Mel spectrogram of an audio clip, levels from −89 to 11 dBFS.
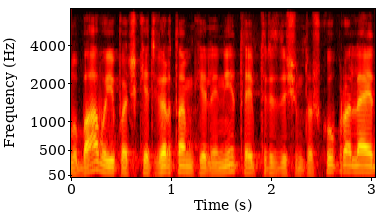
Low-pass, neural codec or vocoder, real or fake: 7.2 kHz; none; real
